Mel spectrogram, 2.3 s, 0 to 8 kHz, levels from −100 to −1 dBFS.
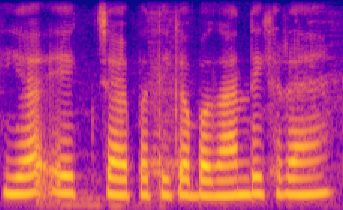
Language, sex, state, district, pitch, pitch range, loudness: Hindi, female, West Bengal, Alipurduar, 230 Hz, 225-240 Hz, -16 LUFS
